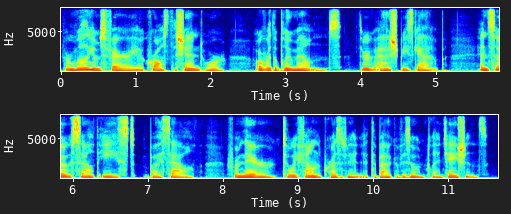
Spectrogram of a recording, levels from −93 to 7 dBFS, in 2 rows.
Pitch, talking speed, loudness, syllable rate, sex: 185 Hz, 165 wpm, -16 LUFS, 4.7 syllables/s, female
